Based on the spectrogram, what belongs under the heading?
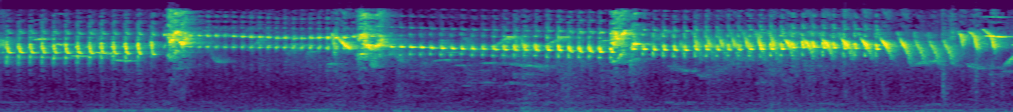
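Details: Jalak suren copying other birds' calls: long runs of rapid, high pulsed trilling, broken every couple of seconds by brief harsh bursts, then resuming with slightly varied notes.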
